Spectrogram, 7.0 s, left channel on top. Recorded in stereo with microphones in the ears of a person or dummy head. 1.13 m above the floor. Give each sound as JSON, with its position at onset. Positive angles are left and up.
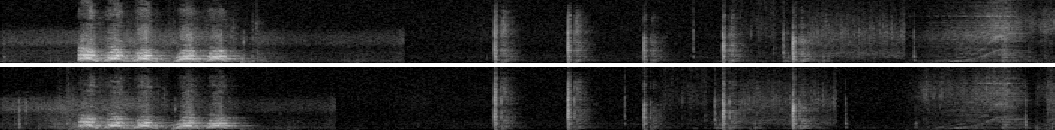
{"t": 0.5, "sound": "a dog barking", "side_deg": 40, "distance_m": 0.8}
{"t": 3.3, "sound": "hammering", "side_deg": -5, "distance_m": 2.5}
{"t": 6.0, "sound": "a zipper", "side_deg": 35, "distance_m": 5.0}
